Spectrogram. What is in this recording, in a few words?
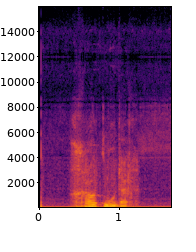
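"grootmoeder", Dutch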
